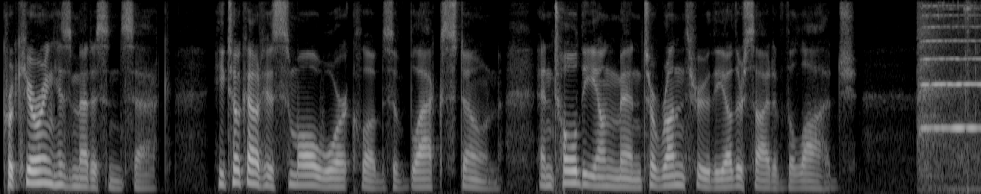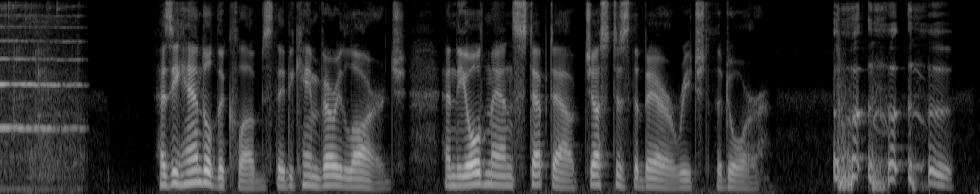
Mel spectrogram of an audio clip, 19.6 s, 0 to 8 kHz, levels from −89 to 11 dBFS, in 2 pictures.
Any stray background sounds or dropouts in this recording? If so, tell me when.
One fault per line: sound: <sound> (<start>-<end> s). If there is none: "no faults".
sound: squeak (9.2-10.7 s)
sound: cough (18.1-19.4 s)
